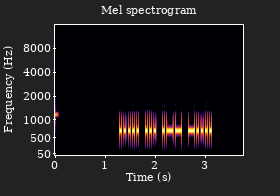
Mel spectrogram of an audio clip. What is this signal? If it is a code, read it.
Morse code, heard as a keyed tone, about 27 wpm, 700 Hz. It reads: 5SW6
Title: Four Challenging Letter-Number Combinations 28wpm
